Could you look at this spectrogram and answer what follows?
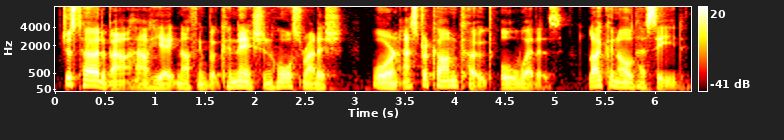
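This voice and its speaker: A man reading a first-person short story as narrator, in an expressive storytelling manner. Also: deep voice, normal speed.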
